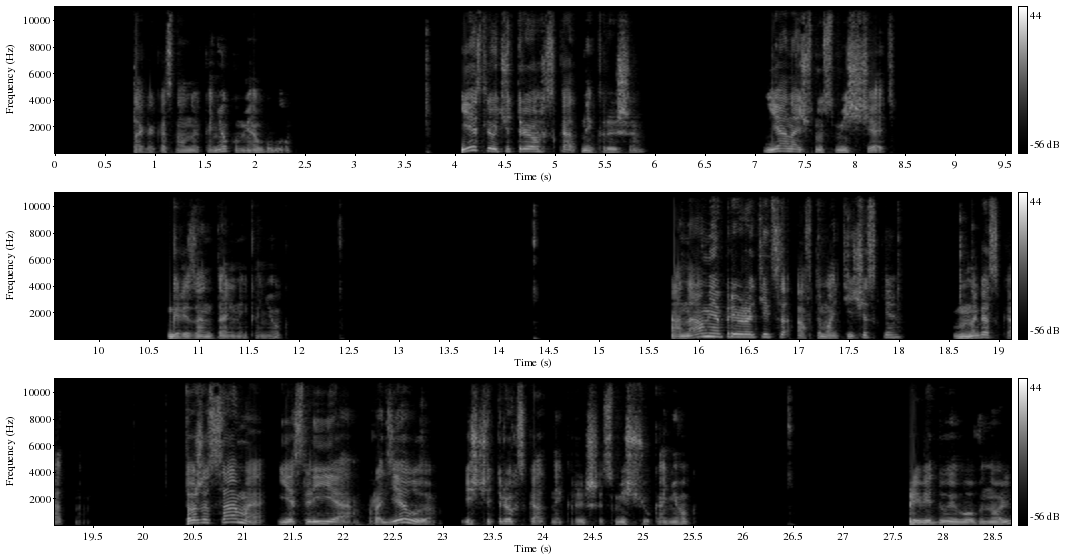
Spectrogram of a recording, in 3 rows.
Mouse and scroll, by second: 2.5 middle click, 3.3 middle click, 4.2 middle click, 7.3 click, 12.2 click, 14.1 click, 15.7 middle click, 17.1 middle click, 17.9 middle click, 19.8 middle click, 20.4-20.8 scroll down 4, 21.3-22.1 scroll down 8, 22.3 middle click, 23.6 click, 26.2 click.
